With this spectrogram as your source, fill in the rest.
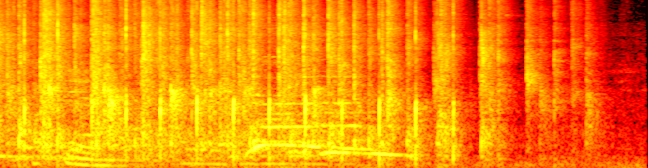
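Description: Audience clapping to welcome a speaker at a church gathering, scattered claps with voices and tonal sounds mixed in, tapering into a few isolated claps before falling silent.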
